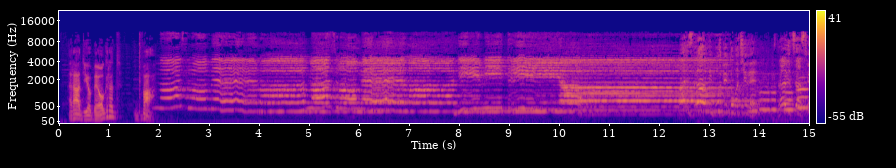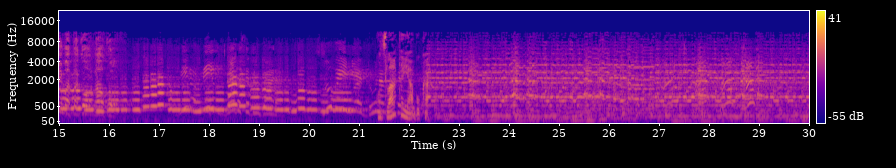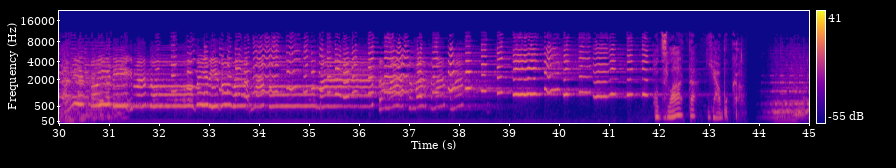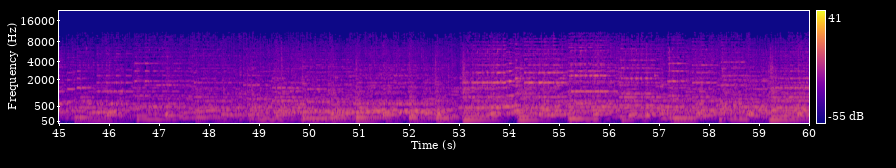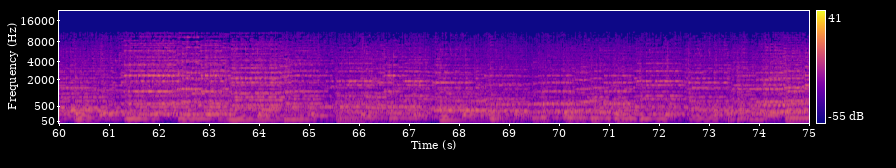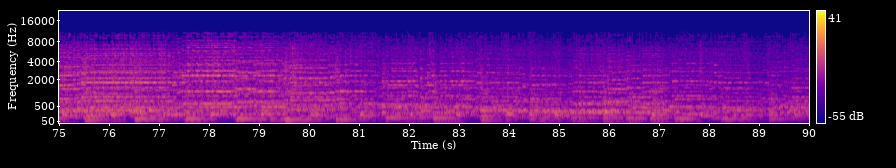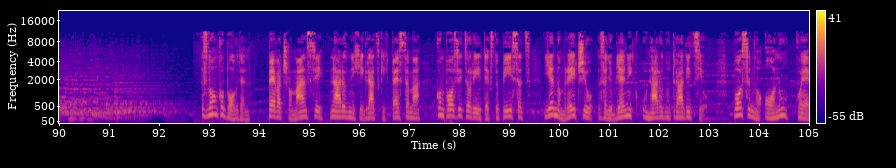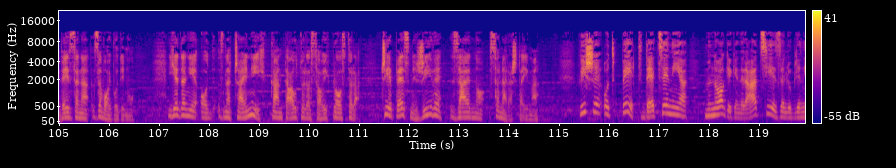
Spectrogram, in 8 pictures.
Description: певач романси, народних и градских песама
